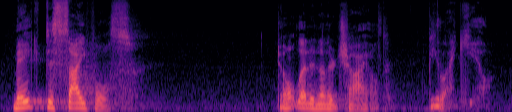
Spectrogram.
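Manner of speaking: tearful, crying voice, speaking through tears. Recounting what Scripture showed them about their calling, crying. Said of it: "Here I am crying".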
